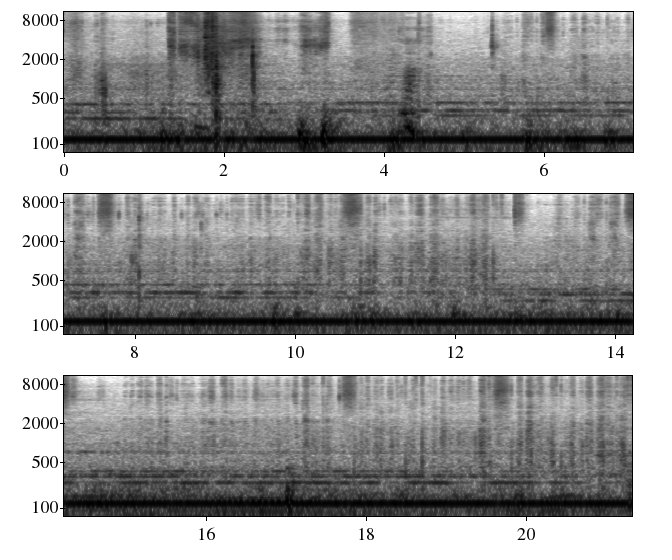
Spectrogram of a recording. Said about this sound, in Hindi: तो यहाँ पे मैं स्टेप्स लिख देती हूँ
